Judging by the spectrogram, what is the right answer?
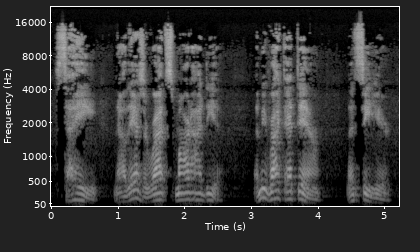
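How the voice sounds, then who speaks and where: A man's voice: mid-range voice, big pitch swings, a little slow. A man playing a dim-witted, unbothered sandwich maker in a radio comedy, speaking in a folksy, matter-of-fact way. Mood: obtuse, unbothered.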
